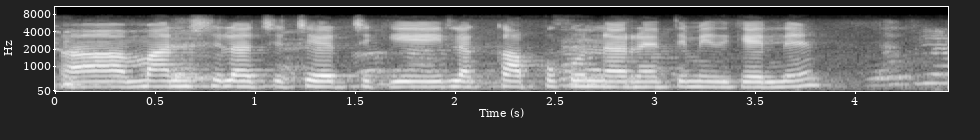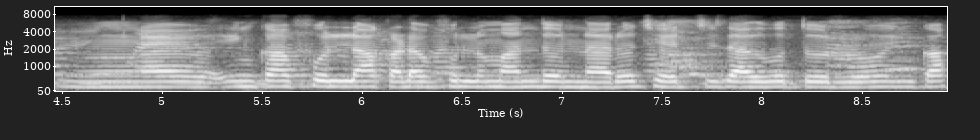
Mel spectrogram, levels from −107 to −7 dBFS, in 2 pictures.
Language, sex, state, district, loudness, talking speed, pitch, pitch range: Telugu, female, Andhra Pradesh, Anantapur, -14 LUFS, 80 wpm, 210 Hz, 205-220 Hz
